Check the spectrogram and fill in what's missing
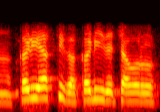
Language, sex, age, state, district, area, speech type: Marathi, female, 60+, Maharashtra, Nanded, rural, conversation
